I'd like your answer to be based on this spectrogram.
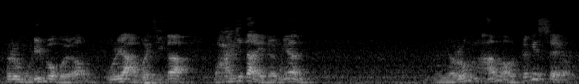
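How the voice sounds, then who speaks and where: Animated pastor in an echoey church. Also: male voice, medium pitch, normal speed, slight background noise. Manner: animated, addresses the congregation directly with questions. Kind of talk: sermon. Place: church hall. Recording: echoey hall, mic at a distance.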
